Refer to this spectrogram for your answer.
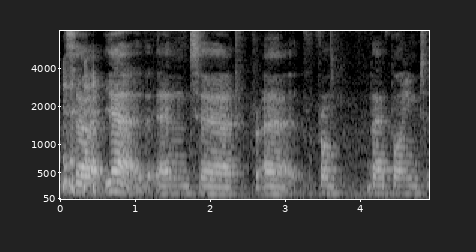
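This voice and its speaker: Heard with audible room echo and noticeable background noise, a man with a Russian accent talks very slowly at a medium pitch in a monotone, flat way. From Mexico. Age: 20s. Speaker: violinist. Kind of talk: casual interview. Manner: halting, many fillers and restarts.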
